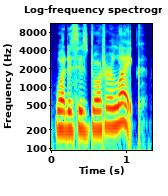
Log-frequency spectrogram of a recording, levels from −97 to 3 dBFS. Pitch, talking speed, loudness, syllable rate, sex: 215 Hz, 220 wpm, -14 LUFS, 5.0 syllables/s, female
